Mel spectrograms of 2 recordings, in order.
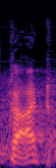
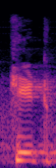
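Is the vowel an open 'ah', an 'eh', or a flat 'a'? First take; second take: open ah; eh. First: The vowel is a long open 'ah'. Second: The vowel is a mid 'eh'. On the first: "अब इसको हम काट पढ़ सकते हैं" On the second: "केट पढ़ सकते हैं"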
